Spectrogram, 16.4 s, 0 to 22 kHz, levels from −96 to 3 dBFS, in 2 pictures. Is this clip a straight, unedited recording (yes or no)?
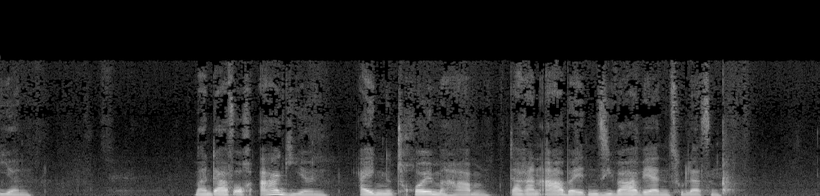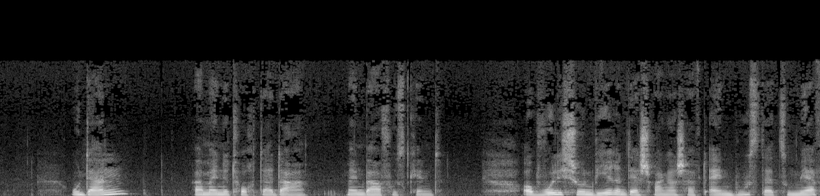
yes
